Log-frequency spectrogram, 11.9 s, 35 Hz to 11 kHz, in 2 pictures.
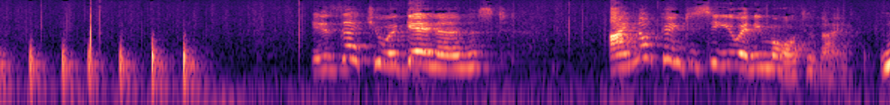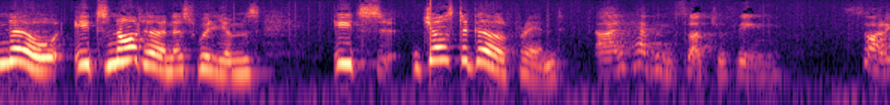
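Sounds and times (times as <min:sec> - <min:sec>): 
soft knocks on a wooden door: 0:00.0 - 0:01.4
speech: 0:02.1 - 0:11.8.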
